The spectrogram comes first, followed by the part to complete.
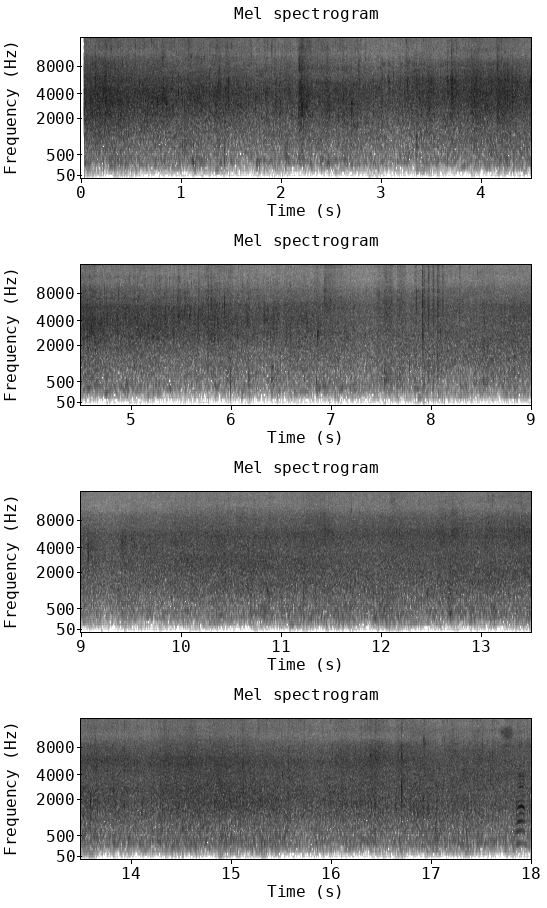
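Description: Steady rush of lake water washing against the shore, with a few short sharp ticks over it.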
